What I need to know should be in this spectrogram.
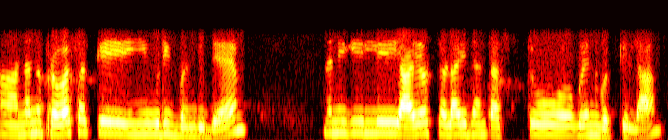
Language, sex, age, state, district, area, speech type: Kannada, female, 30-45, Karnataka, Tumkur, rural, conversation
